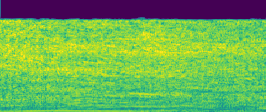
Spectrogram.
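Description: Car engine revved once, its pitch rising and then easing back down over about a second, over loud background noise.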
